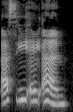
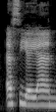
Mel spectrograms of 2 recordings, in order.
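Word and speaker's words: Seán: Well, I don't know if it's Sean in Irish, but Sean with like an accent mark over one of them letters is pronounced Sean in Irish.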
